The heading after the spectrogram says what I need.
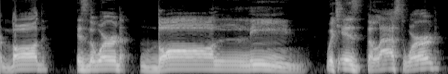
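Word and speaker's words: الضالين: And notice how in Sura al-Fatiha, that heavy D sound along with the fatah, it's not pronounced as da. You don't hear da leen. It's pronounced like da da leen.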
